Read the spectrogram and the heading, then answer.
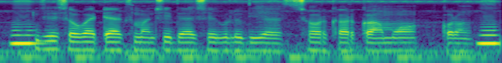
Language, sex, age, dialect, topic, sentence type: Bengali, male, 18-24, Rajbangshi, banking, statement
